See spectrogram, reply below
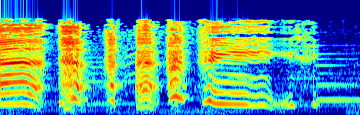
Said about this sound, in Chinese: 马克思抽泣着，把自己流鼻涕的鼻子往姐姐身上蹭。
